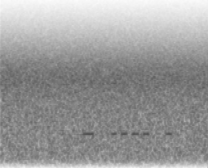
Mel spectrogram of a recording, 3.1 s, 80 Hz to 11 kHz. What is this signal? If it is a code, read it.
Morse code (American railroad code), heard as a keyed tone, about 750 Hz, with heavy radio static. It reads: THE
